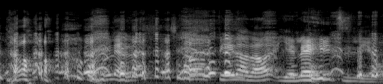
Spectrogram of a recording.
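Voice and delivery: high, loud, laughing through the words; words squeezed out between laughs. Real, not acted. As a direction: still giggling at the memory. Recalling laughing fit.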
